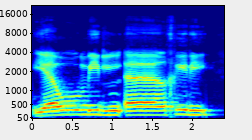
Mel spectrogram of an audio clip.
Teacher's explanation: وبالیوم میں کیا کرنا ہے آپ نے کہ ہونٹوں کو گول کرنا ہے، یو نہیں کر دینا بلکہ یوم الآخری، را باریک ہے، آخری میں را باریک ہے۔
